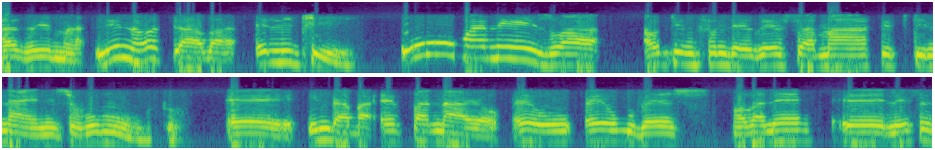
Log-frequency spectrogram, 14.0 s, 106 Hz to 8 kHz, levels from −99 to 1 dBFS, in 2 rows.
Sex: male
